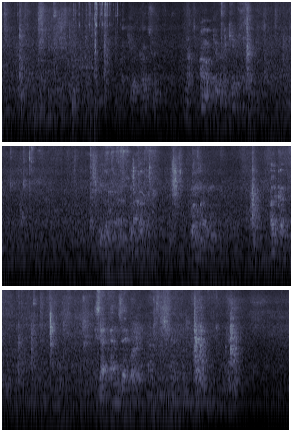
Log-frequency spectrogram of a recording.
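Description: Several men and a woman talk quietly nearby.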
